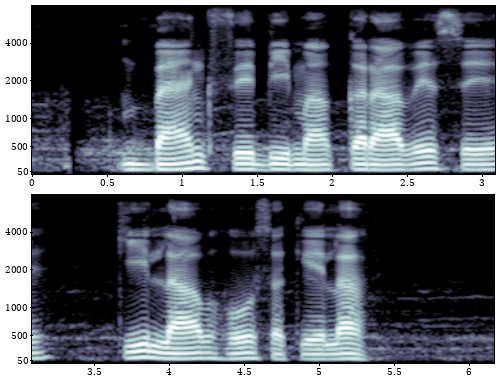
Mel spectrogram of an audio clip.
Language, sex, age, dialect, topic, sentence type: Magahi, male, 18-24, Western, banking, question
